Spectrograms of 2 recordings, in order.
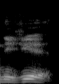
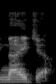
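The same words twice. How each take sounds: First: It is pronounced the French way. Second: It is pronounced the English way.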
